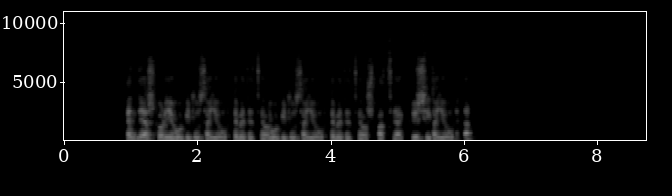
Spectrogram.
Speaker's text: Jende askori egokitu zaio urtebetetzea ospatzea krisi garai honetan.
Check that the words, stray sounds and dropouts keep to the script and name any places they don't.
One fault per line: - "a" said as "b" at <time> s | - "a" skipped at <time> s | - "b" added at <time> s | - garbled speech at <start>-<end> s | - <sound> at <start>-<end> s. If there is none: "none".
- "egokitu zaio urtebetetzea" added at 3.1 s
- "garai" said as "zaio" at 5.6 s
